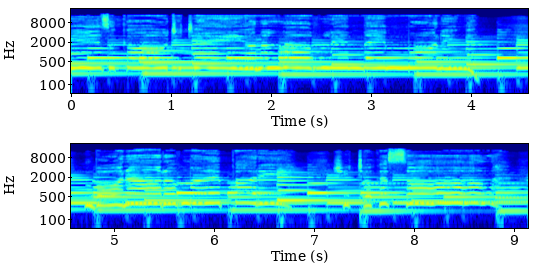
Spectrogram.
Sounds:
Music

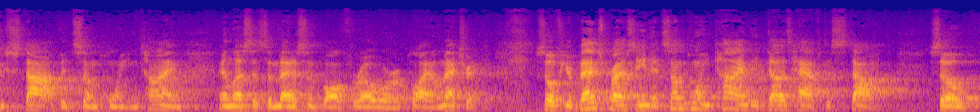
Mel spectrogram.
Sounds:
Speech, inside a large room or hall

